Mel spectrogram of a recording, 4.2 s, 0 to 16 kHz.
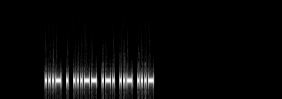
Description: Morse code, heard as a keyed tone, about 46 wpm, 700 Hz. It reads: VE3RUV
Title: DXCC-100 Call Signs - 6 Characters - 45wpm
